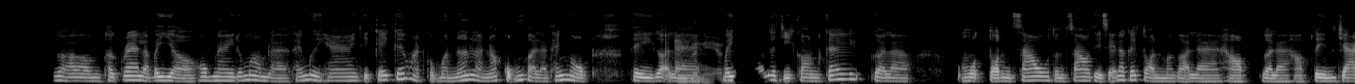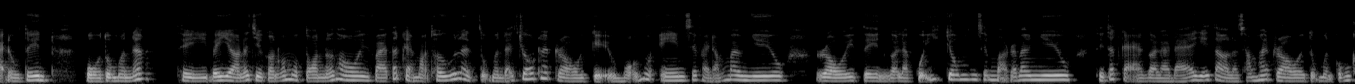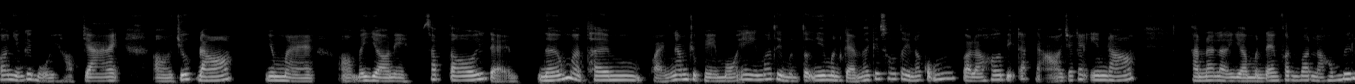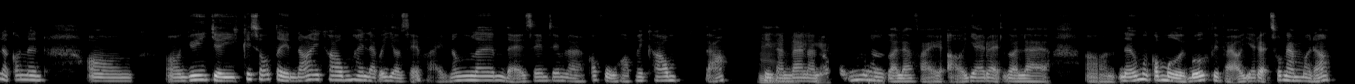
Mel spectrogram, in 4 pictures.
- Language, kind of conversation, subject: Vietnamese, advice, Làm sao để quản lý chi phí và ngân sách hiệu quả?
- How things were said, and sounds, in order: tapping; other background noise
